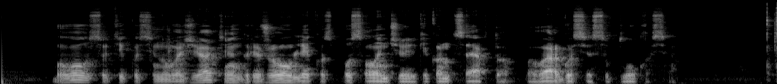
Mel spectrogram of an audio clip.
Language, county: Lithuanian, Utena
